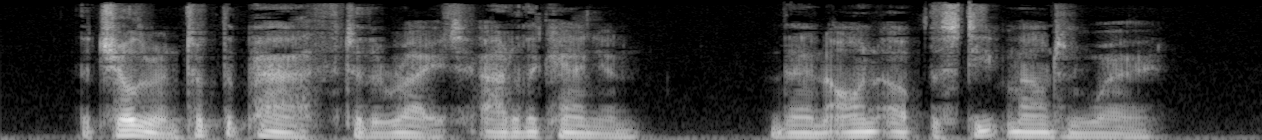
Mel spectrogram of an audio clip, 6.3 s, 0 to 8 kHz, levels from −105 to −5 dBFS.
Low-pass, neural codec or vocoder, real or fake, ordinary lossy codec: 7.2 kHz; none; real; AAC, 32 kbps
